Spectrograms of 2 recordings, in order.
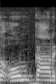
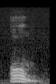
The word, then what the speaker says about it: ओम: ह्रस्व होता है ओम, एक दीर्घ होता है ओम, लेकिन एक प्लुत होता है ओम, ये प्लुत। इस तरह से जब पुकारते हैं तो लास्ट में म इसकी गुंज रह जाती है, ओम, जैसे भौरा गूंजता है।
